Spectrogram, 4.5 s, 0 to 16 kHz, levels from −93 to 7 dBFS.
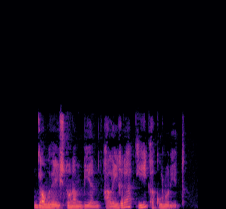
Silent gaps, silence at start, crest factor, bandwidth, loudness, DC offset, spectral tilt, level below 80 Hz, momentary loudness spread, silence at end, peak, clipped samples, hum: none; 0.7 s; 20 dB; 7.8 kHz; -29 LUFS; under 0.1%; -5.5 dB/octave; -68 dBFS; 9 LU; 0.85 s; -10 dBFS; under 0.1%; none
